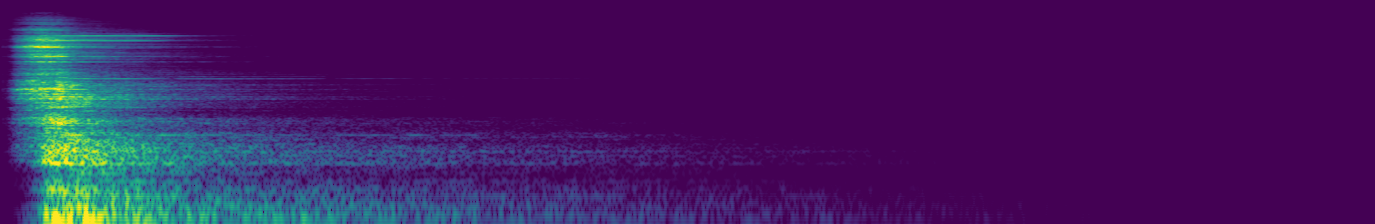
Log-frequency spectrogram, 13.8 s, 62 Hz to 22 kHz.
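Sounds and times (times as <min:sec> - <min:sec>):
eerie tense metal hit with lots of modulation: 0:00.2 - 0:03.2.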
